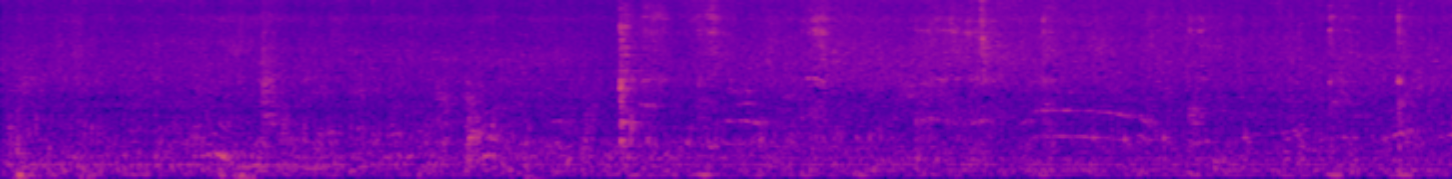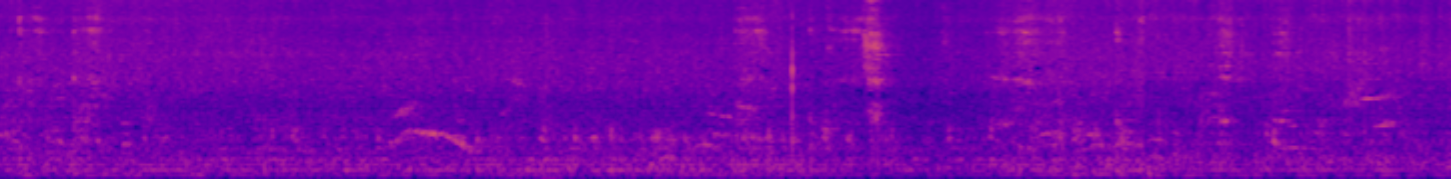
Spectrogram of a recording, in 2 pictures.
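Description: Chopped onions frying in butter in an electric skillet, a steady sizzle, while a metal spoon stirs them and clicks and scrapes against the pan from about four seconds in.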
